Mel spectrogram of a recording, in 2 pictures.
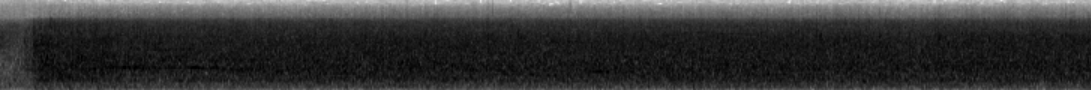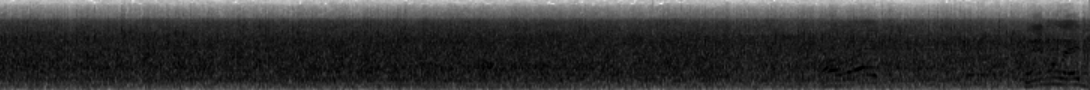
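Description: Studio audience applauding a guest's entrance: steady, unbroken clapping that starts suddenly just after the start.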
